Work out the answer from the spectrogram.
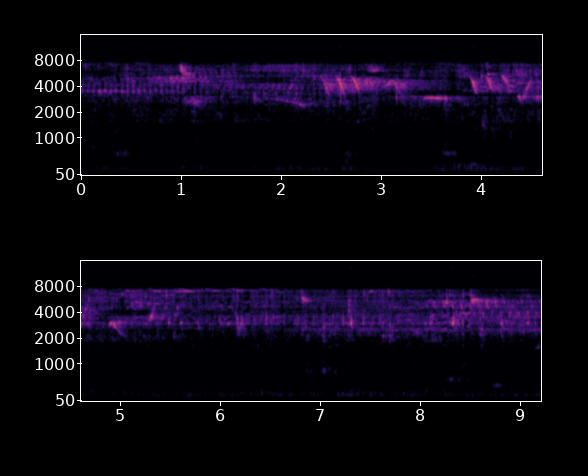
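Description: Near silence with faint, scattered bird chirps and a faint steady low hum.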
